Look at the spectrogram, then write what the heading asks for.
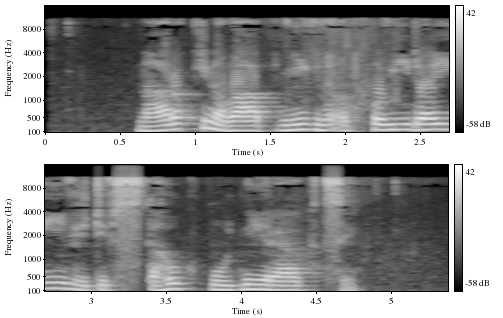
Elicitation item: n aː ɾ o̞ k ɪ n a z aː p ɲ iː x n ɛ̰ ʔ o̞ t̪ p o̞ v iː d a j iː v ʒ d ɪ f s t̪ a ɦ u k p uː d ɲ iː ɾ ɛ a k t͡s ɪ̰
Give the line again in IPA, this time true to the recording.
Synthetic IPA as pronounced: n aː ɾ o̞ k ɪ n a v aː p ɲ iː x n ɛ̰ ʔ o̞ t̪ p o̞ v iː d a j iː v ʒ d ɪ f s t̪ a ɦ u k p uː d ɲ iː ɾ ɛ a k t͡s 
